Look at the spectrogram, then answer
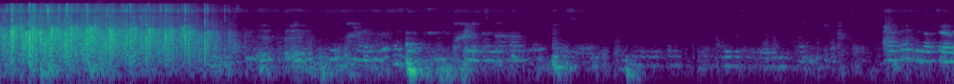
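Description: A conference audience applauds to welcome a speaker to a panel, with loud sustained clapping for about three seconds that then stops abruptly, followed by someone speaking with occasional bumps and shuffles.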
